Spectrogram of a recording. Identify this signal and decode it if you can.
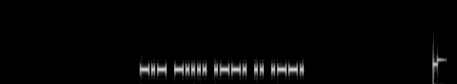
Morse code, heard as a keyed tone, about 41 wpm, 700 Hz. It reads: K6PIP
